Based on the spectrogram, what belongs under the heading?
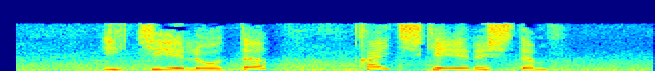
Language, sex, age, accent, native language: Uzbek, female, 19-29, Toshkent viloyati, Kazakh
